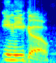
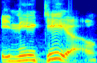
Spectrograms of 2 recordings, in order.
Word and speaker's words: Inigo: I will say for the past couple sessions she has been pronouncing it ino. So adding an extra sound syllable in there, but you know that's my favorite.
